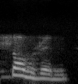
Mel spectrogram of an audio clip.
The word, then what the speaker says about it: Sovereign: then malign and then Sovereign where g is silent you have a question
